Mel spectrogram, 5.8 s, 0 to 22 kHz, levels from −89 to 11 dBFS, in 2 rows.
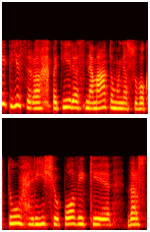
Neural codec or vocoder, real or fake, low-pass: codec, 16 kHz, 2 kbps, FunCodec, trained on Chinese and English, 25 frames a second; fake; 5.4 kHz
